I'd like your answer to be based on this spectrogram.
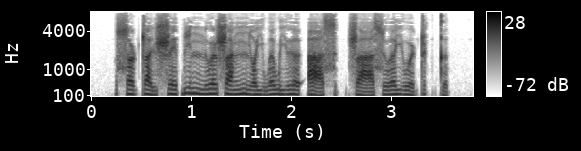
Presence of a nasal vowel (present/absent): absent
